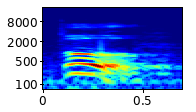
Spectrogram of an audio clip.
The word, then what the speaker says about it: 不: 이것도 정확하게 위에서 아래로 내려옵니다. 사성이니까 不. 뿌. 뿌. 뿌. 좋은데요. 시작점을 좀 높은 데서 해볼까요? 5도에서 시작해 봅시다. 뿌. 뿌. 뿌. 뿌. 라이. 라이. 뿌 라이. 뿌 라이.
